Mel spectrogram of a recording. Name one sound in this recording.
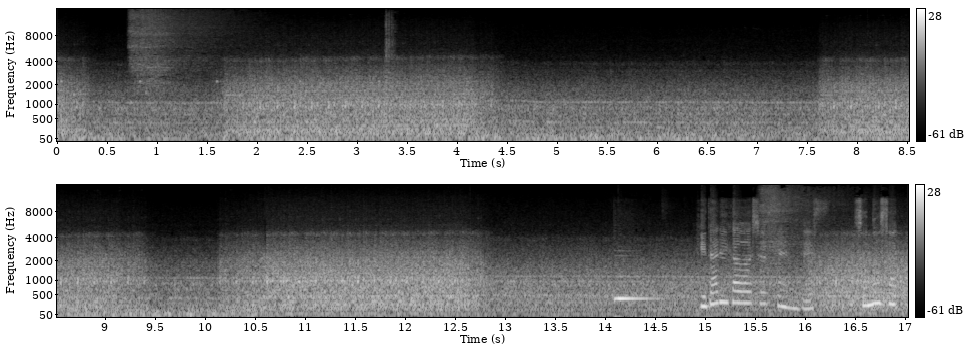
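A truck engine hums steadily and swells as it accelerates.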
